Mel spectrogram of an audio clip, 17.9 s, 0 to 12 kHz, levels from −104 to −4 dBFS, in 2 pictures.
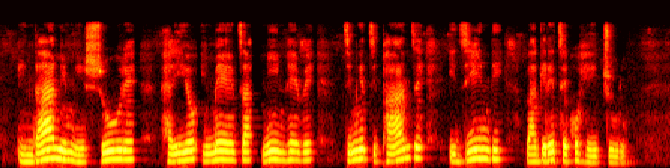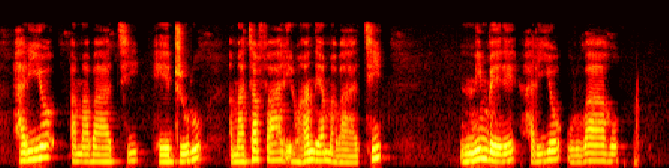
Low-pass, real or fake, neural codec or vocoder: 7.2 kHz; real; none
